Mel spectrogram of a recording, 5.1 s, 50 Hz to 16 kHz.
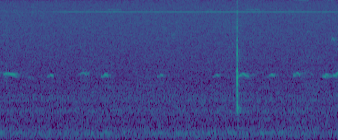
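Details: Eurasian teal at Izliv Soče nature reserve, Slovenia, on 15 February 2024, giving faint, short, high whistled notes repeated irregularly every half second or so, over a low steady rumble with one sharp click.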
